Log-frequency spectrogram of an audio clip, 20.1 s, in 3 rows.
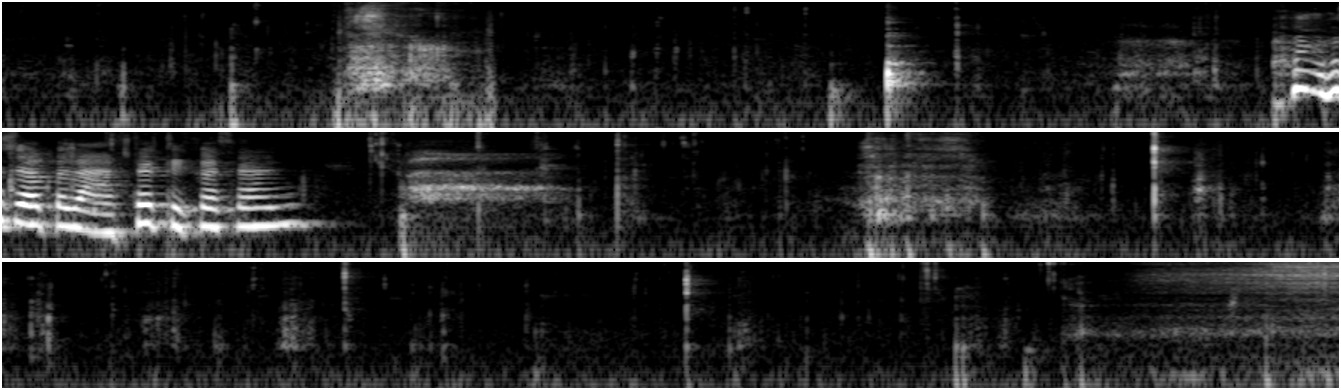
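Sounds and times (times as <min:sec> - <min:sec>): people chewing food: 0:00.0 - 0:07.5, 0:08.3 - 0:19.8
breath-like rush: 0:18.7 - 0:20.0.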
